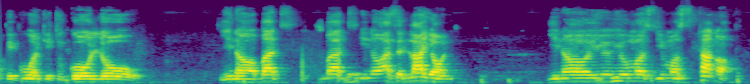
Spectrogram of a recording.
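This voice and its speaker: A Ghanaian reggae artist with a Ghanaian accent answers interview questions casually, often saying "you know" and stumbling over repeated words. His voice is medium-pitched, and the recording is rough.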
